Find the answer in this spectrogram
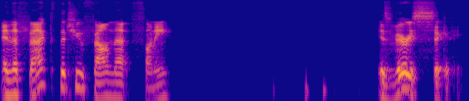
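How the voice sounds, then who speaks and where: Sitting low in pitch and moving at a moderate pace, a young adult American woman gives casual, monotone political commentary. She sounds earnest and lecturing, often catching and correcting herself in the middle of a sentence.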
